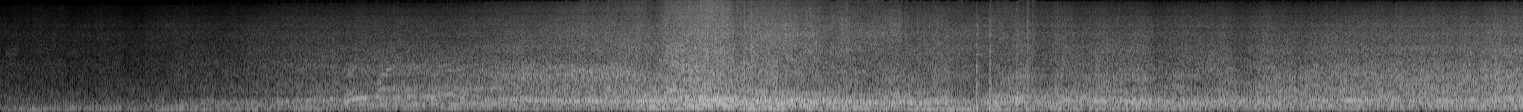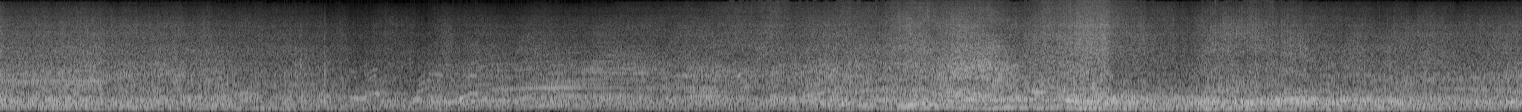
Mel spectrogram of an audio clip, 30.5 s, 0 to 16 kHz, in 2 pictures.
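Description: A pack of street stock dirt-track cars at racing speed, their V8 engines revving hard. The sound builds over the first several seconds as the field accelerates. Engine pitch rises and falls as cars pass, loudest as the pack sweeps by about seven seconds in and again near twenty-five seconds.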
